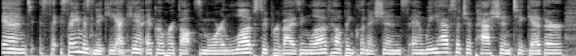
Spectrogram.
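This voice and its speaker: With an Alabama accent, a woman speaks in a fairly low pitch at a moderate pace, with fairly even intonation and hardly any pauses. The recording is very clean, with a silent background. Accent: Southern US (Alabama) accent, noticeable. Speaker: speech-language pathologist and podcast co-host. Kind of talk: casual podcast chat.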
